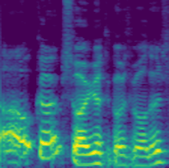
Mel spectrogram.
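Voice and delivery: high, exaggerated fake apology; mock sympathy. Replying to people who did wrong, high mock sympathy. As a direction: swoop up high in pretend concern.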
